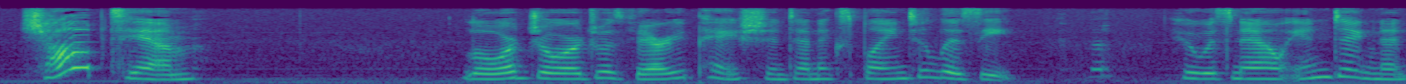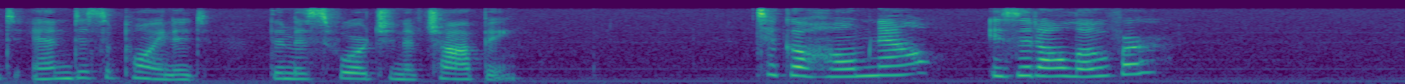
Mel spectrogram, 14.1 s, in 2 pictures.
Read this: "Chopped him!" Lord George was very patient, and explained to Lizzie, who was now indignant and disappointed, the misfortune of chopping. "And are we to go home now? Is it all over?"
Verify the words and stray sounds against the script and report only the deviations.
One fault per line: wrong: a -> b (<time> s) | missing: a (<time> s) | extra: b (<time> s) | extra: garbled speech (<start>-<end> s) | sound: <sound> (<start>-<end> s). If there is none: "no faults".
sound: laugh (5.3-5.6 s)
missing: And are we (9.6 s)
